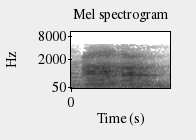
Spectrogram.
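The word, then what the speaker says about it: אדם: 그 저것도 맵이라는 이스라엘 알파벳인 우리나라랑 똑같이 미음 발음이나요 그래서 다 아암 그렇게 되는 거예요 그서 합치면 아담 이게 되는 겁니다 예 그 사실이 아담이라는 말에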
